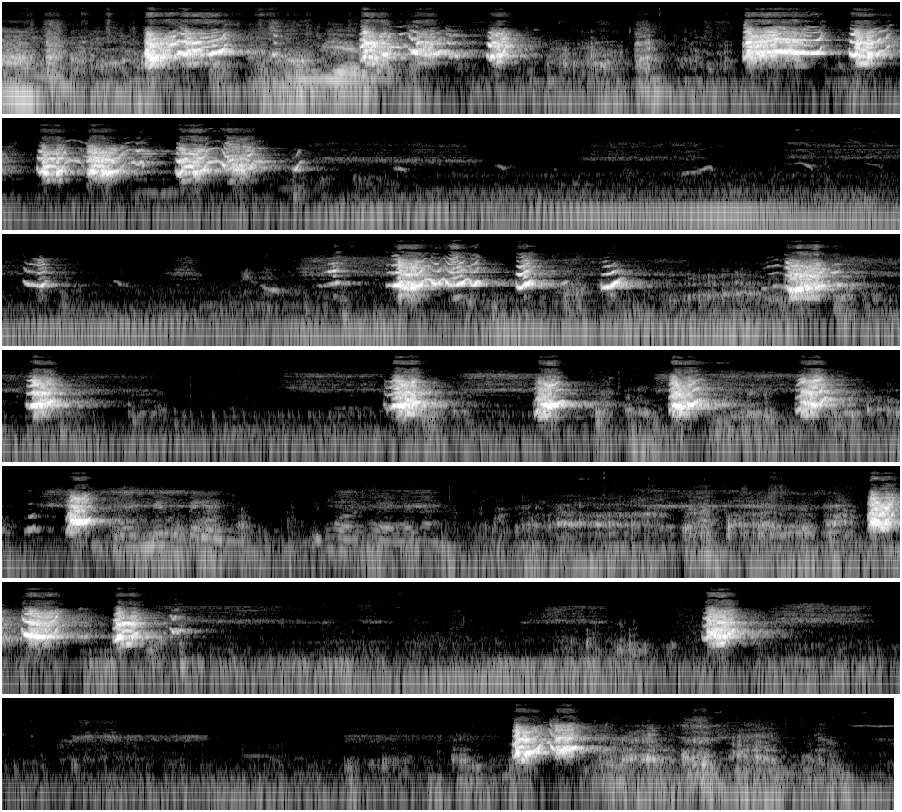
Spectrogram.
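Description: Small dog barking in sharp, high-pitched yaps, several in quick succession at a time, with short pauses between the runs.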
